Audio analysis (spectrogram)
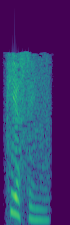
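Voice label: "piercing", English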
